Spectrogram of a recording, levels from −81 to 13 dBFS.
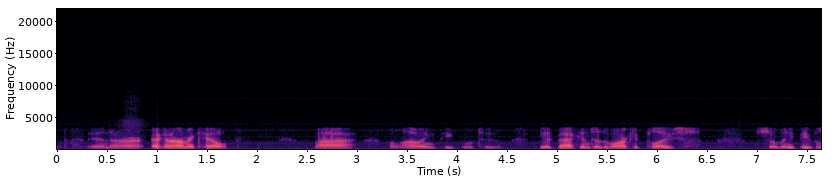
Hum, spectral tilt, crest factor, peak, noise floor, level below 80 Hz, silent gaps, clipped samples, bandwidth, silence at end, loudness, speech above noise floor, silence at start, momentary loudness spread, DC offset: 50 Hz at -65 dBFS; -6 dB/octave; 22 dB; -6 dBFS; -58 dBFS; -60 dBFS; none; under 0.1%; 11.5 kHz; 0 s; -28 LUFS; 30 dB; 0.35 s; 22 LU; under 0.1%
